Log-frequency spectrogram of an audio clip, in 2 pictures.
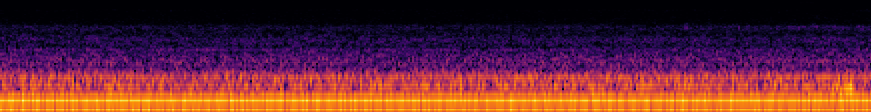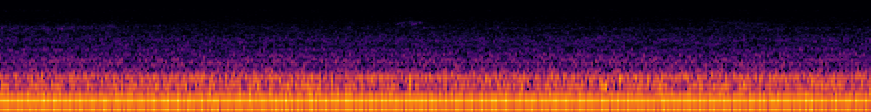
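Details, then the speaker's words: Air conditioner unit just kicking on: steady low hum with constant whooshing airflow, no pitch change; odd drone, owner unsure and suspects it may be low on Freon or need a filter check. "something's trying to activate in there, like maybe it's out of Freon or something."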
